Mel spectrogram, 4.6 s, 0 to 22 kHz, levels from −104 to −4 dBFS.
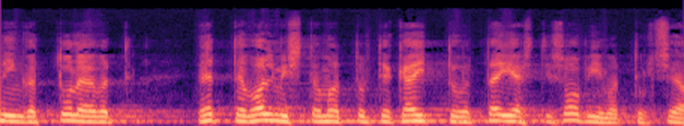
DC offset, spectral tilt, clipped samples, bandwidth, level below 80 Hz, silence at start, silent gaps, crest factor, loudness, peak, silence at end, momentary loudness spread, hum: under 0.1%; -7 dB/octave; under 0.1%; 11.5 kHz; -58 dBFS; 0 s; none; 14 dB; -21 LUFS; -6 dBFS; 0 s; 7 LU; none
